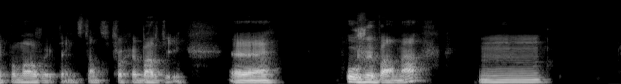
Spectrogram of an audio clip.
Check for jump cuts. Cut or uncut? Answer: cut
